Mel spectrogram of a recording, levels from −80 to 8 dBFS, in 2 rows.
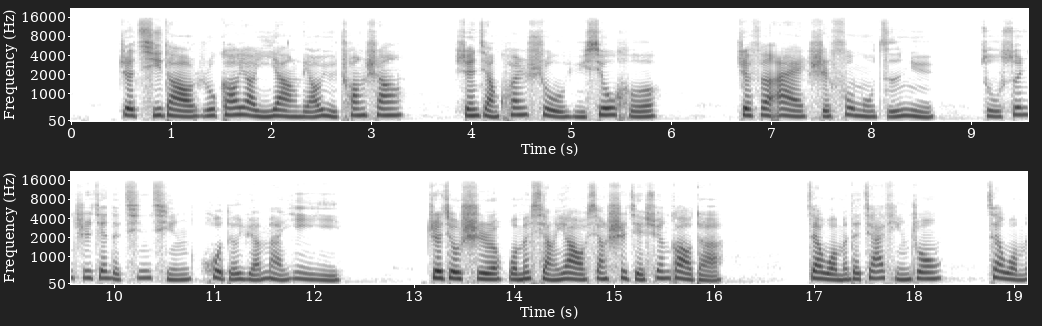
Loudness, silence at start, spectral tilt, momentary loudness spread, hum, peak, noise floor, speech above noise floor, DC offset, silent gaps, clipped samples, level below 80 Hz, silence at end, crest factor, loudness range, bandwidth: -22 LUFS; 0.5 s; -6 dB/octave; 9 LU; none; -2 dBFS; -73 dBFS; 52 dB; under 0.1%; none; under 0.1%; -58 dBFS; 0 s; 20 dB; 5 LU; 15 kHz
